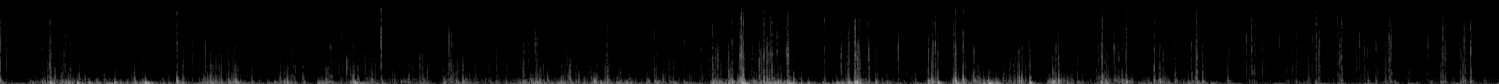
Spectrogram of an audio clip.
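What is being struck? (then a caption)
Small clear plastic bag. A small clear plastic bag with a white label, empty or holding only thin contents, is held by the fingertips in both hands and crinkled and squeezed close to the microphone. Dense, continuous crackling and rustling comes through as many short, quick snaps over a muffled low rumble. Louder bursts swell and fade throughout.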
